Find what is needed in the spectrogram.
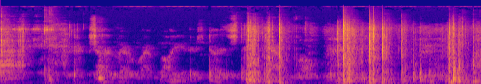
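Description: Plastic DVD cases being handled and shuffled on a table: scattered clicks and rubbing, busiest in the second half.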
